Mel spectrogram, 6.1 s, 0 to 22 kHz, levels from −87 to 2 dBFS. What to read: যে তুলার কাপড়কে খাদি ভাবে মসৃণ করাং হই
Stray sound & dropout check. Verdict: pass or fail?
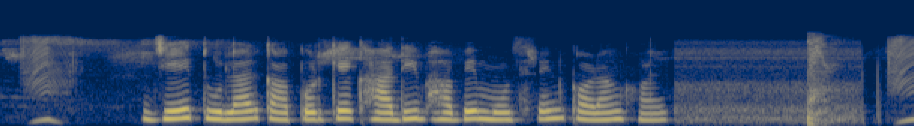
fail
